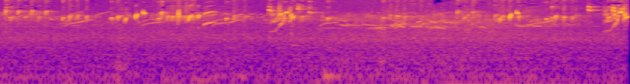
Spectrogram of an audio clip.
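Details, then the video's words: Goldfinch warbling a jumble of rising and falling slurred notes and quick chirps, steady and continuous, set against a faint hiss of background noise. "Goldfinch Song"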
